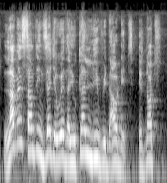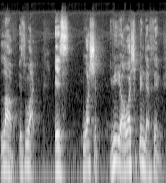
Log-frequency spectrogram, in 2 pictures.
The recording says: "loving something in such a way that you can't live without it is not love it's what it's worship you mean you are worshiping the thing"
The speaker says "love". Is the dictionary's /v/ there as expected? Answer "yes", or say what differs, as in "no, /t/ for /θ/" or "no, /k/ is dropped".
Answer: yes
